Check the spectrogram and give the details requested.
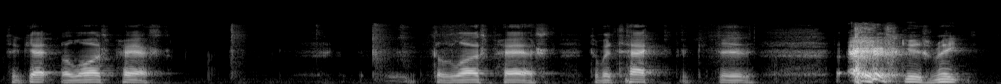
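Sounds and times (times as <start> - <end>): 
speech: 0.1 - 1.7, 4.4 - 7.6, 8.4 - 9.8
person sneezing in an allergy attack: 8.4 - 9.2.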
